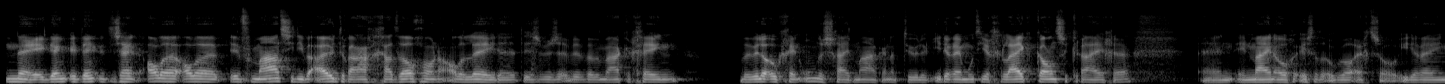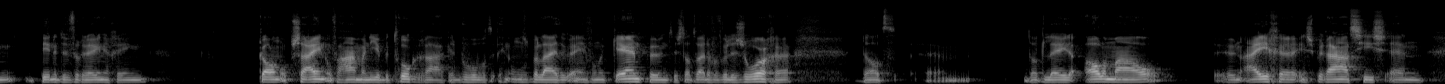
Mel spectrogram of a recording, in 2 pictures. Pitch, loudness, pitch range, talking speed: 115 Hz, -32 LUFS, 110-125 Hz, 175 wpm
